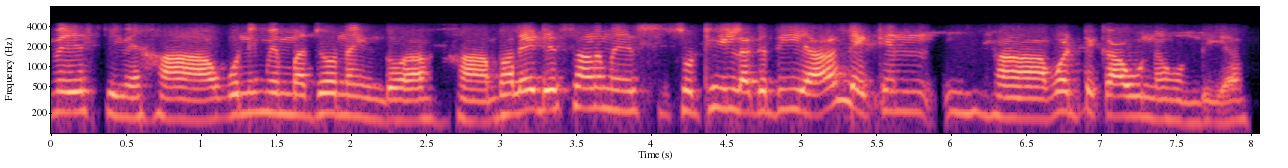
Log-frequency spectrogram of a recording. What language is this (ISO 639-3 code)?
snd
